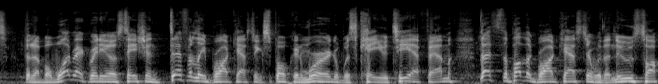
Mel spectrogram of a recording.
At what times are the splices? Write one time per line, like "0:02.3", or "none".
none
